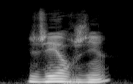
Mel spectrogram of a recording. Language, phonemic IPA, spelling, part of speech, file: French, /ʒe.ɔʁ.ʒjɛ̃/, géorgien, noun / adjective, Fr-géorgien.ogg
- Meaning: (noun) Georgian, the Georgian language; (adjective) 1. of Georgia (country); Georgian 2. of Georgia (US state); Georgian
